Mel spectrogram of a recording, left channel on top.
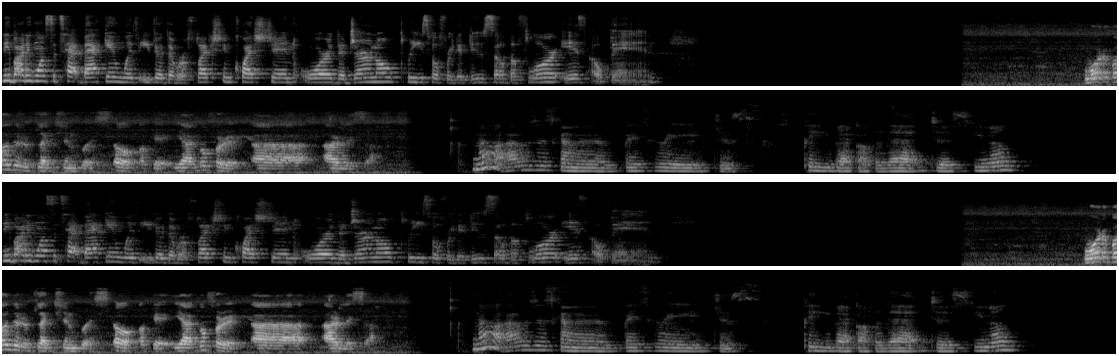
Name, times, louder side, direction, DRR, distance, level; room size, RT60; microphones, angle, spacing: voice 1, 0.0-6.9, left 4 dB, 50° left, 0.4 m, -33 dB
sound 1, 9.6-15.2, left 1 dB, 30° left, 1.2 m, -47 dB
voice 2, 10.8-14.9, right 4 dB, 55° right, 0.4 m, -25 dB
voice 3, 15.7-18.7 19.2-21.2, equal, 15° right, 0.7 m, -36 dB
7.1 x 2.5 x 2.4 m
head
